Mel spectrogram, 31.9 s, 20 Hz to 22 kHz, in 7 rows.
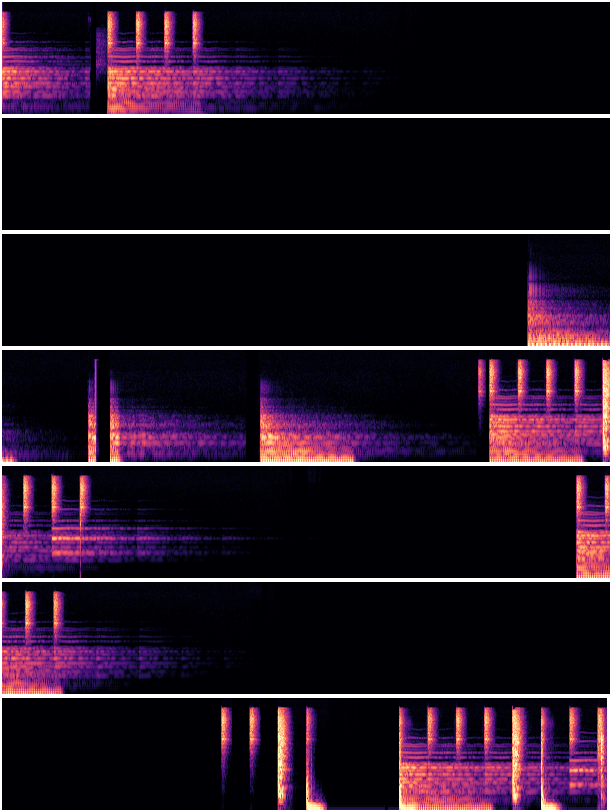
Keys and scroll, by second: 1.1 space, 1.5 alt+super+s, 1.8 y, 2.7 ctrl+super+r, 3.2 c, 5.3 y, 7.3 Right, 7.3 Down, 8.0 Right, 8.1 Down, 8.8 y, 10.0-15.4 typing, 17.0 typing, 18.6 space, 19.5 x, 22.0 x, 22.3 space, 22.9 space, 28.2-30.1 typing.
